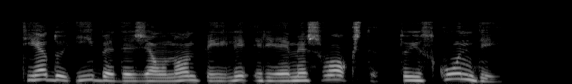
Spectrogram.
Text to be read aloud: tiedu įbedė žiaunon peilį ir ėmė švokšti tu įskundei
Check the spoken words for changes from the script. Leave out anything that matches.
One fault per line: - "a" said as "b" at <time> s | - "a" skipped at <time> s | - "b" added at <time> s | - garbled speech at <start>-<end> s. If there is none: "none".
none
